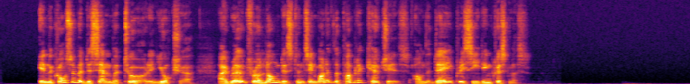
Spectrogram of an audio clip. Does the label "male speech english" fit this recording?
Yes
